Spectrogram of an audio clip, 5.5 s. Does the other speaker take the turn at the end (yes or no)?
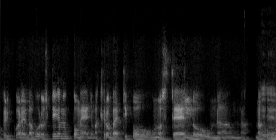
yes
